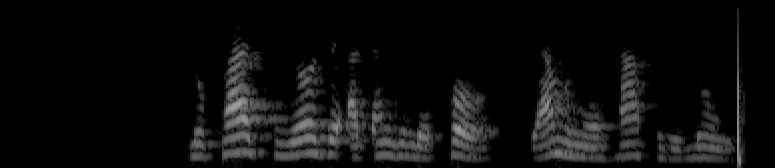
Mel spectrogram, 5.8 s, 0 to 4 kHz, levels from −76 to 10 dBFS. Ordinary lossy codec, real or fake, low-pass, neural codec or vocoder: Opus, 64 kbps; real; 3.6 kHz; none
